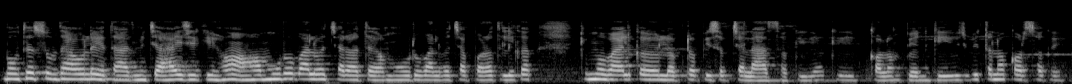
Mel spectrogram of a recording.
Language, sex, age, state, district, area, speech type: Maithili, female, 30-45, Bihar, Sitamarhi, rural, spontaneous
